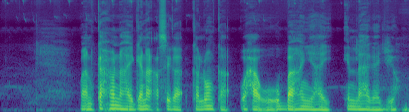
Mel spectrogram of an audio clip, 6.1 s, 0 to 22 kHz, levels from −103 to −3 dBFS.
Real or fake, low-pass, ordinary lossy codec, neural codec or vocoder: fake; none; none; vocoder, 44.1 kHz, 128 mel bands every 256 samples, BigVGAN v2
